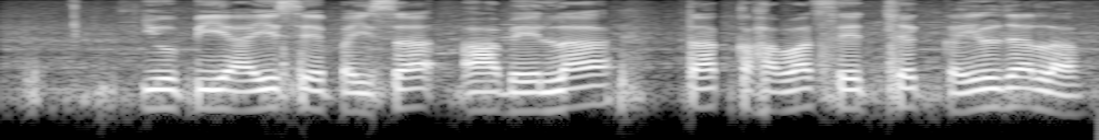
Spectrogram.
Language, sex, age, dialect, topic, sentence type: Bhojpuri, male, 18-24, Northern, banking, question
